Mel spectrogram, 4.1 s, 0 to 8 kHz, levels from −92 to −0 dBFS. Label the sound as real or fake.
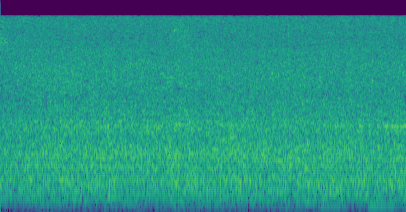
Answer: real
